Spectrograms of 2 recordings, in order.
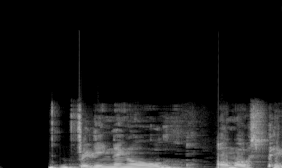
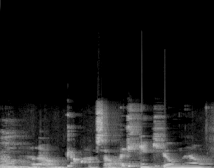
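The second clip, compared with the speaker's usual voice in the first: normal talking voice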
